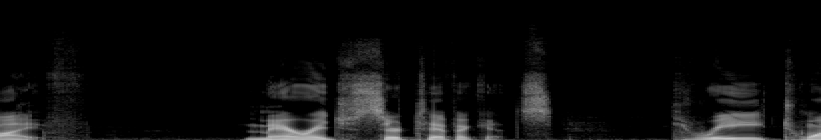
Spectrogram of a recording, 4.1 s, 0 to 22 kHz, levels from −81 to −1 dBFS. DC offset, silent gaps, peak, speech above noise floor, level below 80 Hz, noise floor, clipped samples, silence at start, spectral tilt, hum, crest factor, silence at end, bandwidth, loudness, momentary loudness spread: under 0.1%; none; -10 dBFS; 42 dB; -54 dBFS; -67 dBFS; under 0.1%; 0 s; -5.5 dB/octave; none; 16 dB; 0 s; 15 kHz; -25 LUFS; 16 LU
